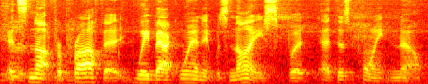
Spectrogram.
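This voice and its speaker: A man with a medium-pitched voice gives informal interview answers. His delivery is measured, dry and matter-of-fact. Faint meeting-room noise sits behind him. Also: fairly bright tone, poor audio. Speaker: author, guest speaker.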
